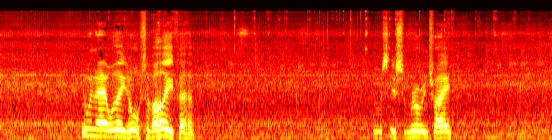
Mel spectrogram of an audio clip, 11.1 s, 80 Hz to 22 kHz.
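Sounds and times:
street background hum: 0:00.0 - 0:11.0.

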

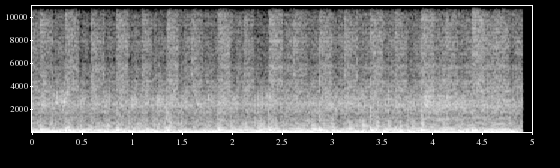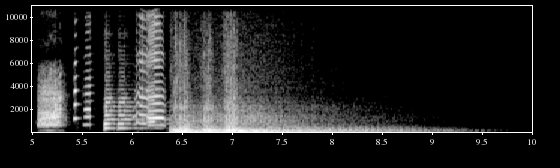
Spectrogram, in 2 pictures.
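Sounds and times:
squeeze horn honking: 0:05.0 - 0:06.8
engine revving: 0:06.4 - 0:09.2.

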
